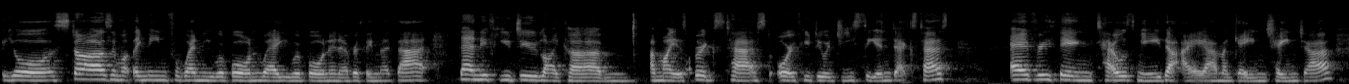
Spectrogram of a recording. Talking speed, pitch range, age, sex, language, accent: 200 wpm, 180-220 Hz, 20-39, female, English, British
